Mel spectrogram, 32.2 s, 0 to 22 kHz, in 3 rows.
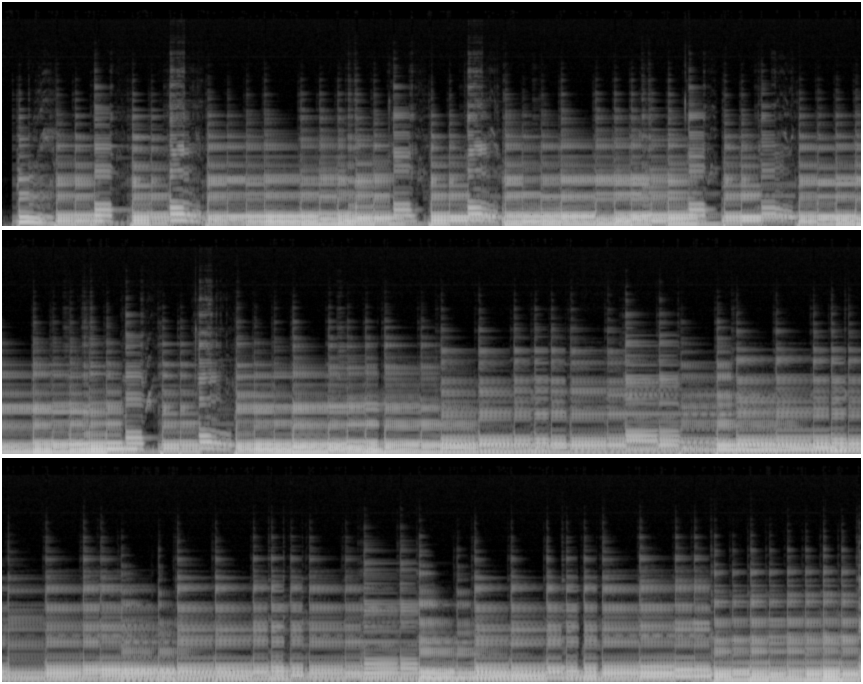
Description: jba54 entrambi plettro aperto

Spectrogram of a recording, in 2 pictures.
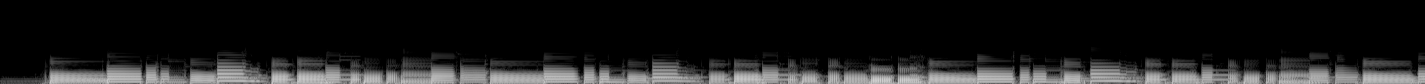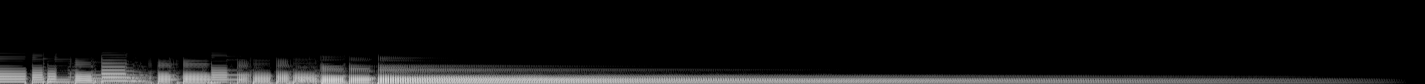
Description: JBA54 VS 60s Ponte dita chiuso

